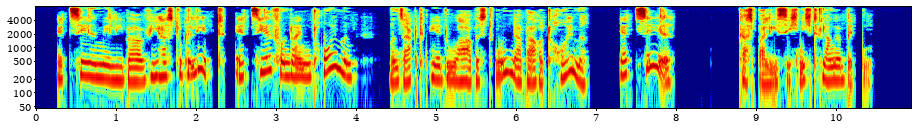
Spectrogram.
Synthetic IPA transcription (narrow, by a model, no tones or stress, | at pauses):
ʔɛɐt͡sɛːlmiːɐliːbɐviːɦast̚d̥uːɡəleːp̚tʔɛɐt͡sɛːlfɔndaɪnəntʁ̥ɔʏmən | manzaːktmiːɐdṵːɦaːbəstv̥ʊ̰ndɐbaːʁətʁ̥ɔʏmə | ʔɛɐt͡sɛːl | kʰaspa̰lḭːsz̥ɪçnɪçtlaŋəbɪtn̩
